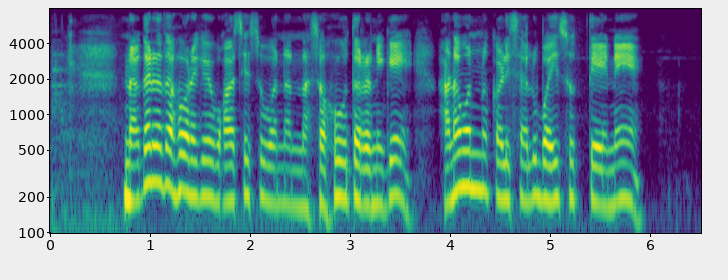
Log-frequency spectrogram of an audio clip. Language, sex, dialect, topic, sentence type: Kannada, male, Mysore Kannada, banking, statement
